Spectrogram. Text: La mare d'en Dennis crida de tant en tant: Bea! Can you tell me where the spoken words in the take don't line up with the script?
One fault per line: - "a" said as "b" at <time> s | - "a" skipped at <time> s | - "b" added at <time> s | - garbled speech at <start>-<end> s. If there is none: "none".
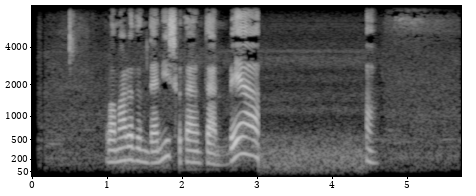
- "crida" skipped at 1.9 s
